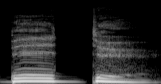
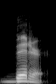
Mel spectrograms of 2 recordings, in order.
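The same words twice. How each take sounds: First: The middle consonant is a slow, full D. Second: The middle consonant is a quick, light flap. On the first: The speaker calls it wrong. "not just a regular D, ... Not that" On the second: The speaker calls it right. "It's got to be fast"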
